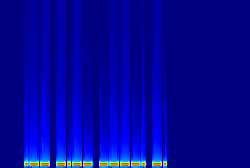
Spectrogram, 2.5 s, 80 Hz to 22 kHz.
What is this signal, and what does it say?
Morse code, heard as a keyed tone, about 44 wpm, 700 Hz. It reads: WY9N
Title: USA Call Signs - 4 Characters - 4x Character Spacing - 45wpm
